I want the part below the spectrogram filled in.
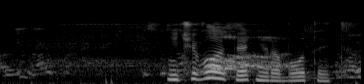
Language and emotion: Russian, sad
